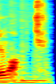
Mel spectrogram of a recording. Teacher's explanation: And ED endings after the sound K will be T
